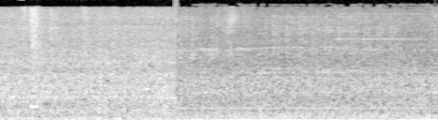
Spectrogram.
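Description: Commuter train running, heard from inside the car: a steady low rumble of wheels and motors. About two seconds in it changes abruptly to a different car's running noise, with a faint steady hum.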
